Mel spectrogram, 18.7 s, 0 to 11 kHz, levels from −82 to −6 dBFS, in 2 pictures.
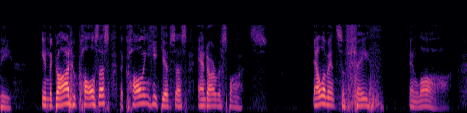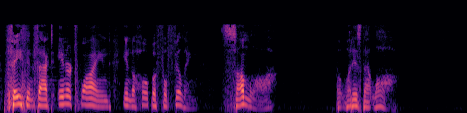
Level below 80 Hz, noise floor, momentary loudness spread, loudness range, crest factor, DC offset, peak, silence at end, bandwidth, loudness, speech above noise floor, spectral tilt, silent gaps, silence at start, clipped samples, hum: -66 dBFS; -84 dBFS; 20 LU; 9 LU; 22 dB; under 0.1%; -12 dBFS; 1.5 s; 5.8 kHz; -33 LUFS; 51 dB; -10 dB/octave; none; 0 s; under 0.1%; none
